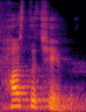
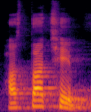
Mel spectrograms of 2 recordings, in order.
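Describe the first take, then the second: First: हस्तक्षेप with short ta, hast-kshep; no long aa in हस्तक्षेप; correct form. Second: हस्ताक्षेप with long aa after हस्त; wrong form. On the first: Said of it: "क्या होता है भैया". (हस्तक्षेप में त छोटा, बिना मात्रा) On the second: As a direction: say has-TAA-kshep for हस्ताक्षेप. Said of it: "ये नहीं होता है". (हस्ताक्षेप में ता लंबा) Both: Shown as a demonstration.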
